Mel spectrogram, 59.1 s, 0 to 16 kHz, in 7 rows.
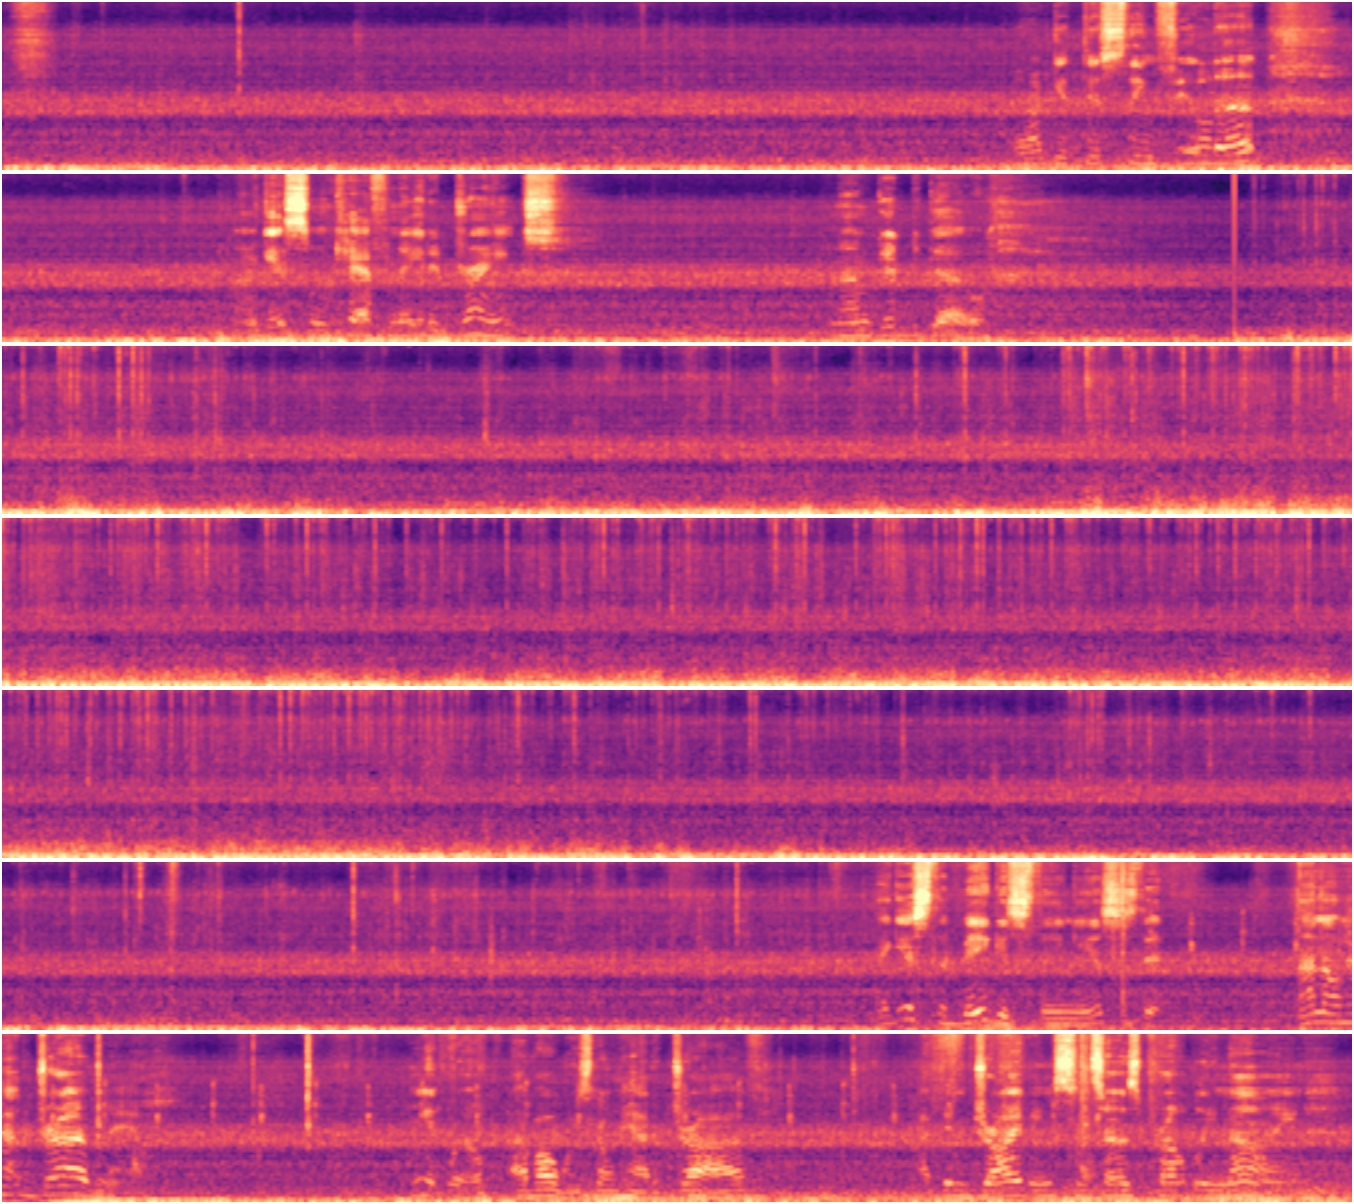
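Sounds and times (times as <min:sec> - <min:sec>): car road rumble: 0:00.0 - 0:59.0
faint clicks and rattles: 0:16.1 - 0:48.4, 0:49.1 - 0:58.9.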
